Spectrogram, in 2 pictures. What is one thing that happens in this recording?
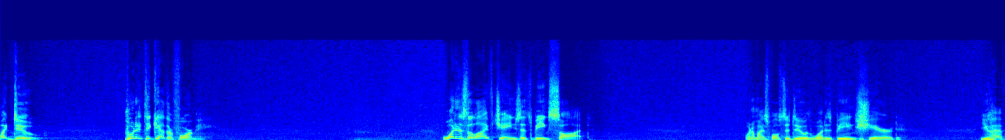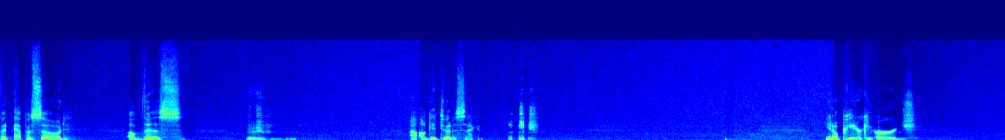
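An older man speaks slowly through a microphone, with pauses, in an echoing hall.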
